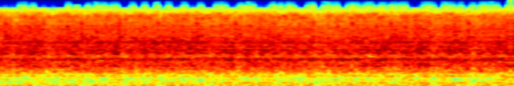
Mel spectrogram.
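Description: A Dodge Dakota pickup with a stalling fault runs its engine under acceleration, a steady broadband hum with a constant low drone, continuous and moderately loud.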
